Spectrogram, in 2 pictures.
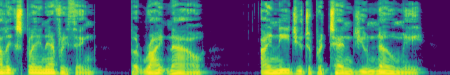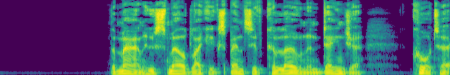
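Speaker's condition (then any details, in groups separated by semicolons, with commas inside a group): No condition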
